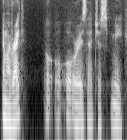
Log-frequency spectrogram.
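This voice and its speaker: A man's voice: lowish voice, fairly even intonation, moderate pace, creaky, darkish tone, slightly rough. A man presenting a product launch in a scripted, joking way, full of playful self-mocking asides.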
